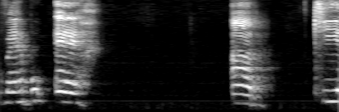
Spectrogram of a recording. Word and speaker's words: er: O verbo é esse no infinitivo, mas o verbo no presente é er, que na verdade o é mais o r fica ar.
